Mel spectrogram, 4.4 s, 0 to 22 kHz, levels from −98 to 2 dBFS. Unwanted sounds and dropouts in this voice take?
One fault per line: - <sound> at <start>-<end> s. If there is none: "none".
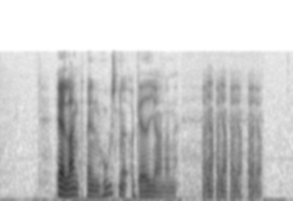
- laugh at 3.0-3.9 s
